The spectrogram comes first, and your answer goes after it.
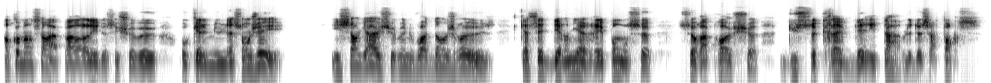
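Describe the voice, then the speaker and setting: A man reading a Bible passage aloud and stopping to explain it in a measured, explanatory way. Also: mid-range voice, animated, vocal fry, pushed and bright, lo-fi sound. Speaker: Bible reader and commentator. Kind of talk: reading scripture with commentary.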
